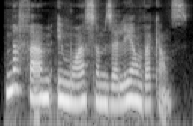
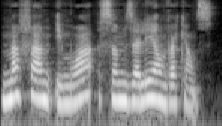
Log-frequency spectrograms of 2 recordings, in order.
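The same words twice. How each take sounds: First: Said in the usual way. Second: Slow, careful quote of a learner's error; slow learner's mistake. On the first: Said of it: "students that tell me". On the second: Shown as a demonstration. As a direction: spell out the typical mistake slowly. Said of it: "First mistake".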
